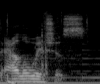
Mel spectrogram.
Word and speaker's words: Aloysius: Aloysius is what my mouth wanted to say for some reason. Okay. So apparently the sea slug's name is Aloysius.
